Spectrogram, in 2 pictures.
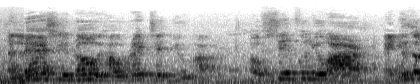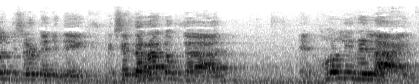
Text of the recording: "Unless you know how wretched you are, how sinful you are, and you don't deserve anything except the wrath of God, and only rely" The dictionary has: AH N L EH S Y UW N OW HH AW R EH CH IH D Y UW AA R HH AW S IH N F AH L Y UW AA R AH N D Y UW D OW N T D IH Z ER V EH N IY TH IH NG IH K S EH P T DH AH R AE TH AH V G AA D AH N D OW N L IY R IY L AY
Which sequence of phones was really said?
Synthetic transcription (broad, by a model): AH N L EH S Y UW N OW HH AW R EH CH IH D Y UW AA R HH AW S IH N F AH L Y UW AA R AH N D Y UW D OW N T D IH S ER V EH N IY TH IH NG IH K S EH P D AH R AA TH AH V G AA D AH N D OW N L IY R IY L AY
